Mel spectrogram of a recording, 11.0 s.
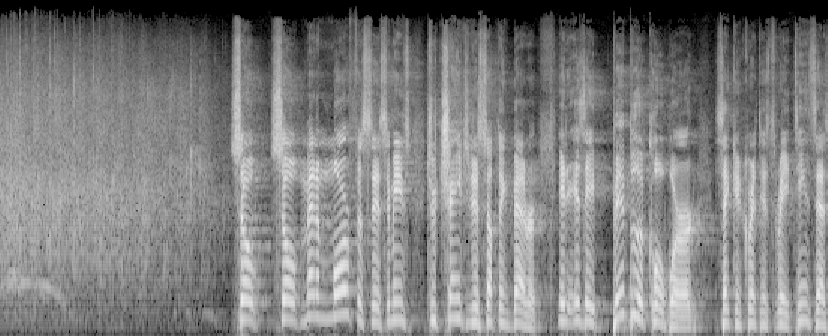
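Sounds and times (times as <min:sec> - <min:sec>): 
crowd clapping: 0:00.0 - 0:03.2
speech: 0:03.1 - 0:11.0.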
